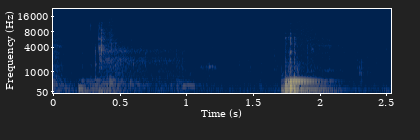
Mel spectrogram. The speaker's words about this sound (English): I can hear myself, like, chewing in the microphone. Like, I can hear myself, but I don't know if you guys can hear me, and I hope not, because it's, like, squishy, squishy.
